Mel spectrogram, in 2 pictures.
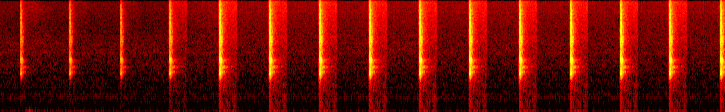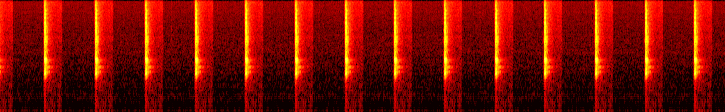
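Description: Ticking of a countdown timer, one sharp tick per second, faint for the first few ticks and then steady and louder from about four seconds in.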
